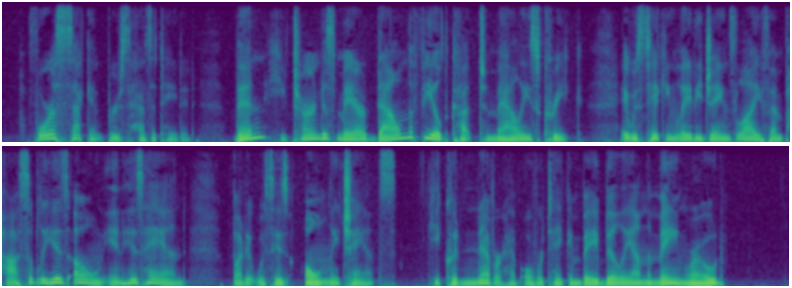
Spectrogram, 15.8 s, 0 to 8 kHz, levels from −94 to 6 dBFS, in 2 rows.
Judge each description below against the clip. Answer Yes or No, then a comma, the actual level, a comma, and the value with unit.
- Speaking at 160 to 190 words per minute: Yes, average, 180 wpm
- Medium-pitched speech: Yes, medium, 150 Hz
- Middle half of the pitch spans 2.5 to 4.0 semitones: Yes, average, 3.5 semitones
